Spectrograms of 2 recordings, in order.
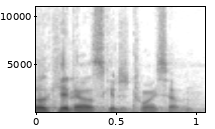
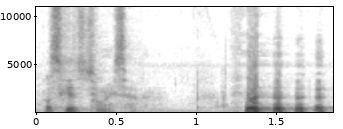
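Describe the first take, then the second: First: Said in the usual way. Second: Higher, louder, slow mock rallying call; playful overdone hype; hammed-up cheer. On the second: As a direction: stretch it out like a big announcement. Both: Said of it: "That's how much I celebrate my leveling".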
